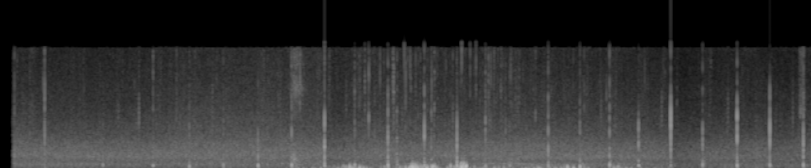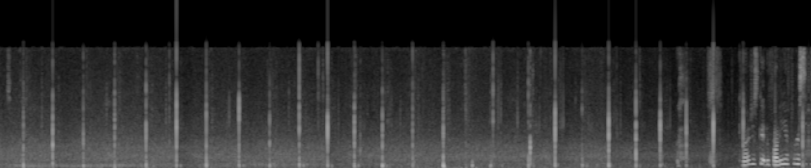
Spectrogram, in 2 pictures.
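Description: Rain falling, with individual drops striking close by as sharp, irregular ticks, several a second, over a steady hiss. A louder stretch of low thumps comes about four seconds in.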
